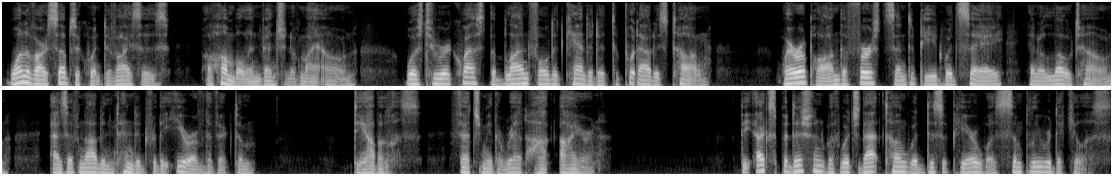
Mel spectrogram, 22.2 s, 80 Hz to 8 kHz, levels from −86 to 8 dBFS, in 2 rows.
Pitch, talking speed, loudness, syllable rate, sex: 115 Hz, 155 wpm, -20 LUFS, 5.6 syllables/s, male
